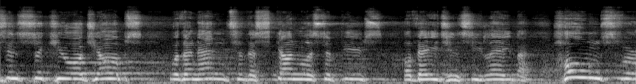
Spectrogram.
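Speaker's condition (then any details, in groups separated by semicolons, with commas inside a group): No condition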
